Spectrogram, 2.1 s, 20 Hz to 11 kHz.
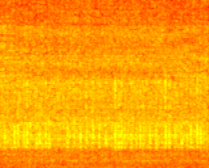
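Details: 2008 Ford Focus 2.0 16V Duratec, automatic; fast rattly knocking over the running engine, sharpest in upper range, appearing when put in gear under load, not in neutral; seems to come from the top near valve cover, accessory belt/alternator being checked; cause unknown.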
